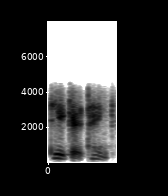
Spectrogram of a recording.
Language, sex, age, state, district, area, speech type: Marathi, female, 18-30, Maharashtra, Akola, rural, conversation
